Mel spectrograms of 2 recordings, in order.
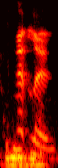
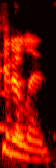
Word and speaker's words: chitterlings: That's how it's spelled, but you say chitlins. You don't pronounce it chitterlins. It's chitlins.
